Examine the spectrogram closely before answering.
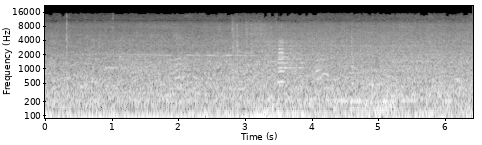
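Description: Traffic hums softly in a city street outdoors.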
